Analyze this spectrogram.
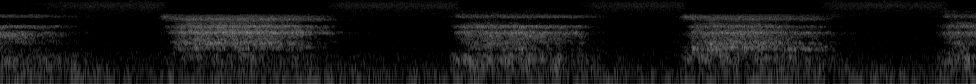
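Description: A woman breathes slowly and deeply in and out.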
